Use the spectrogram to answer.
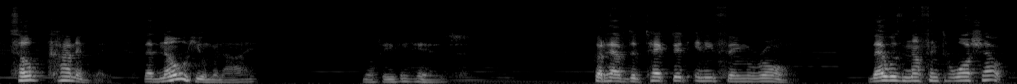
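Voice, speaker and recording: A man giving a theatrical reading of a story, swinging from hushed to loud. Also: a little high. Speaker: narrator. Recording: faint music behind.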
